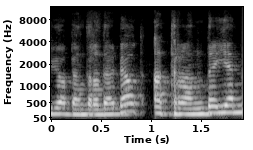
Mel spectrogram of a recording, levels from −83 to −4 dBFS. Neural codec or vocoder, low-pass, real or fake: none; 10.8 kHz; real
